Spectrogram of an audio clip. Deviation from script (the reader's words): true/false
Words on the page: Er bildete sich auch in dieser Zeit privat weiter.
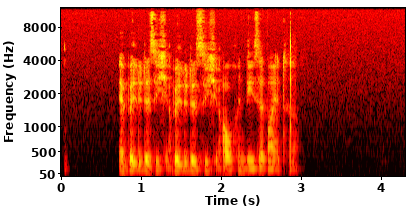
true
